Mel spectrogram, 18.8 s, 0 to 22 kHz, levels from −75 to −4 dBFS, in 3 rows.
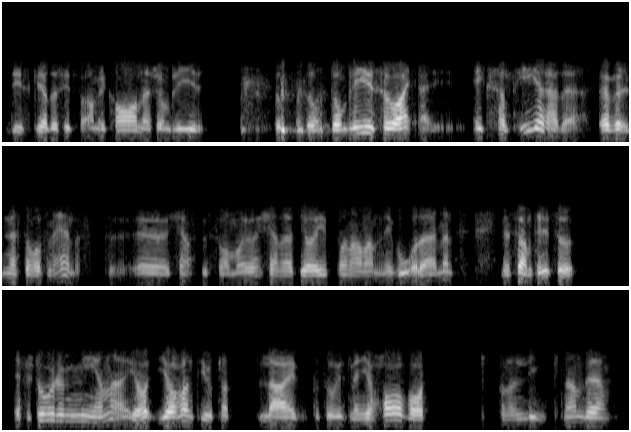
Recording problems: phone-call audio; poor line

